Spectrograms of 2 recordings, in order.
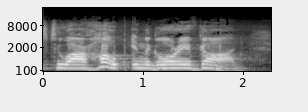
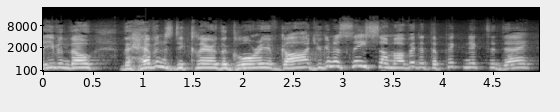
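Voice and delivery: ordinary delivery

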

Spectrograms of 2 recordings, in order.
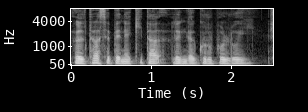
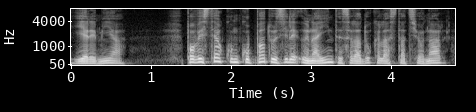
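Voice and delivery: ordinary delivery

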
